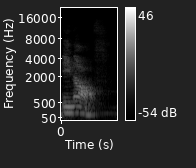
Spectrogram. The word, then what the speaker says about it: enough: So the word enough, notice this GH is like F, enough, F, okay? Pronunciation, enough.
